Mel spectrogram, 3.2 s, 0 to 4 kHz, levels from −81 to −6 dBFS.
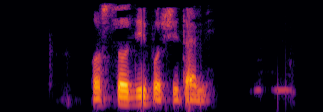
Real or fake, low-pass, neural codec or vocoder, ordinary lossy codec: real; 3.6 kHz; none; MP3, 24 kbps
